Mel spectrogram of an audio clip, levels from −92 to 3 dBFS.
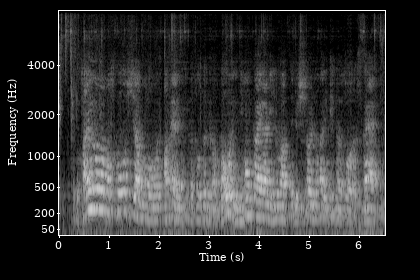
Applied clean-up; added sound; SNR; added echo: neural separator model SepFormer DNS4.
